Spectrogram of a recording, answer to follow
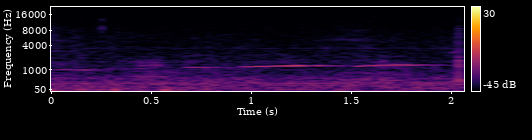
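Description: A faint, thin whistle on a single high note that starts under a second in, rises slightly in small steps and breaks off a few times.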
